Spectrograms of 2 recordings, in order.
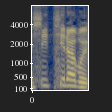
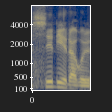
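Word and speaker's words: city: 전사님은 시티라고 읽는데 누가 시리라고 읽었어요.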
